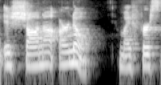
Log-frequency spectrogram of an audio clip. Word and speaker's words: Arnaud: We don't pronounce the D in our name, so it sounds like Arnaud, not Arnaud.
